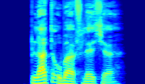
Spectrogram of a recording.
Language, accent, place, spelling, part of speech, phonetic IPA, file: German, Germany, Berlin, Blattoberfläche, noun, [ˈblatʔoːbɐˌflɛçə], De-Blattoberfläche.ogg
- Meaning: leaf surface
